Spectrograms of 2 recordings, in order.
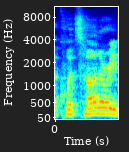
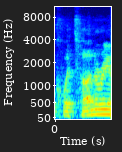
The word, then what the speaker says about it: quaternary: comprised of he groups it's a quary protein I've been pronouncing that wrong this whole time it's called quaternary I'm pretty sure uh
